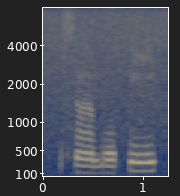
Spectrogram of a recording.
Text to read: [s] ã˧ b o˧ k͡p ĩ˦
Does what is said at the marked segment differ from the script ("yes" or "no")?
no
